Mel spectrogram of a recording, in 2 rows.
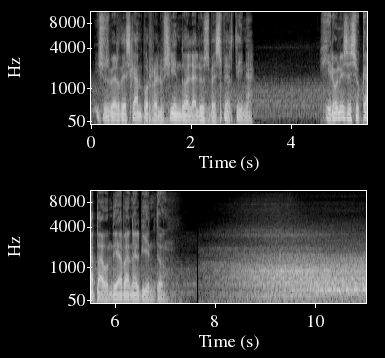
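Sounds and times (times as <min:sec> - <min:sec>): rushing droning sound effect: 0:07.3 - 0:11.0.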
